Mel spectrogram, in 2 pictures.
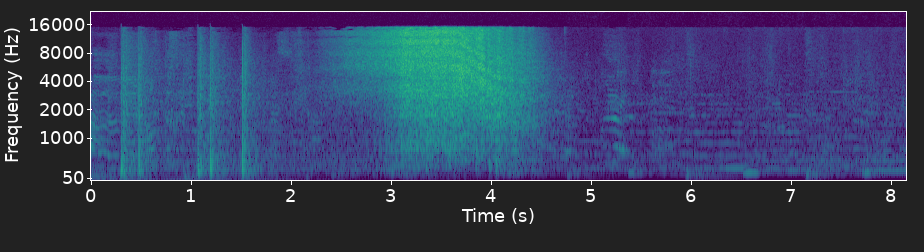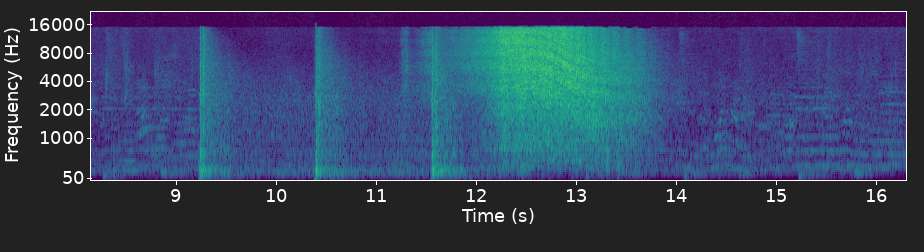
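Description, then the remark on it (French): Sharp firecracker bangs, thrown to announce a summer festival, go off in irregular bursts, each cracking and rolling away with a long echo through the valley, interspersed with broad whooshing swells of noise and a faint murmur of voices. “Bon bah fini les grasses matinées parce que ça commence par des lancers de pétards qui résonnent dans toute la vallée pour annoncer la fête bien sûr.”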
